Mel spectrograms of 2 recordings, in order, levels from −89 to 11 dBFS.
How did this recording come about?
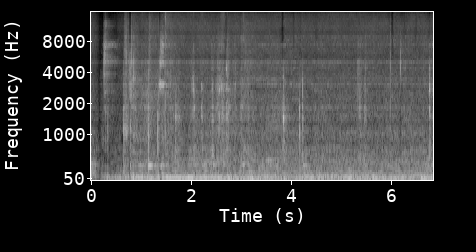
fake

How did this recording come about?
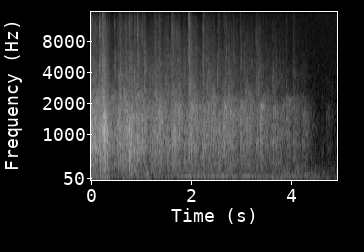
real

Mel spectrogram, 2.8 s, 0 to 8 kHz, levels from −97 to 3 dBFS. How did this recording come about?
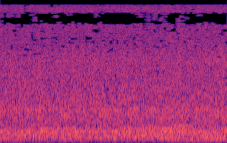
real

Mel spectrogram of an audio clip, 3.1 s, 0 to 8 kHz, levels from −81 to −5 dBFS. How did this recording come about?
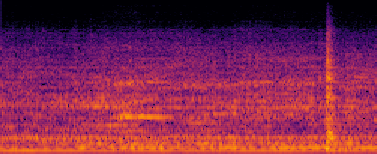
fake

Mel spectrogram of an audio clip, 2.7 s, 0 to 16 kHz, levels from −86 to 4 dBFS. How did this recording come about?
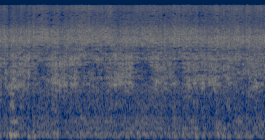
real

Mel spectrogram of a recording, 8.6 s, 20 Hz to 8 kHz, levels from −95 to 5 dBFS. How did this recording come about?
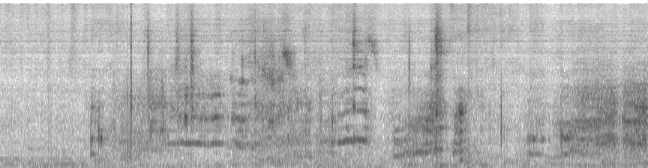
fake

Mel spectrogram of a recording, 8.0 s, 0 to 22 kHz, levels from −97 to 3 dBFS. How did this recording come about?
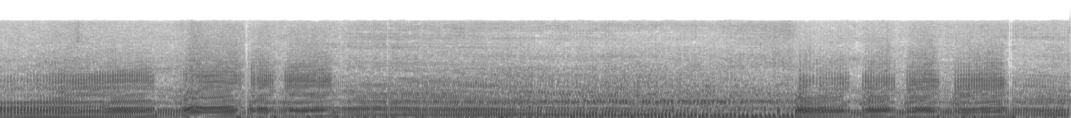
real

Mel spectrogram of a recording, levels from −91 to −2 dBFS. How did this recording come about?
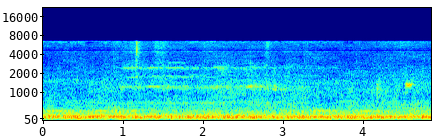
fake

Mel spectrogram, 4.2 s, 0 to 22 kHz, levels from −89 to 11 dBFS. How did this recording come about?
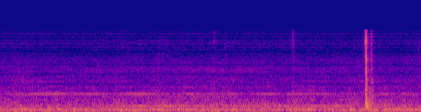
fake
